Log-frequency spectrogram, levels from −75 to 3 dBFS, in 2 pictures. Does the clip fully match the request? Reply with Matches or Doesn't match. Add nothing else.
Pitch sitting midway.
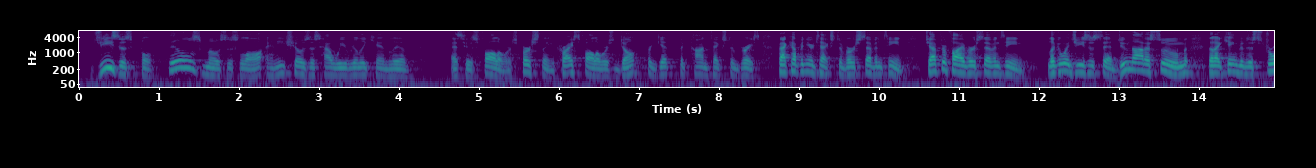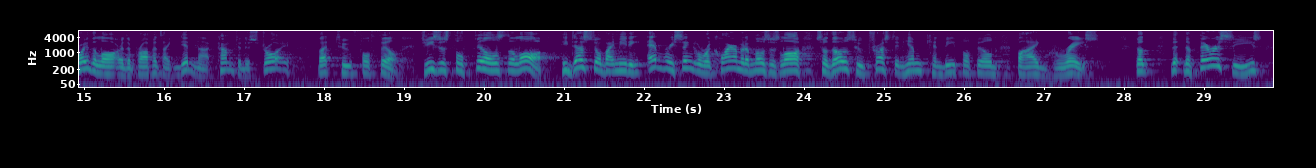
Matches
